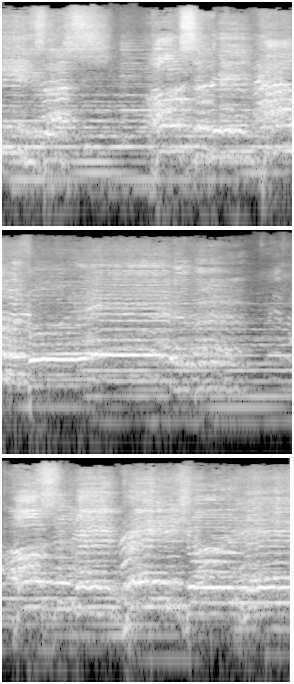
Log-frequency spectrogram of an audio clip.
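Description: A congregation and worship band sing a slow praise song together, with long held notes. There is a short lull about seven seconds in.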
